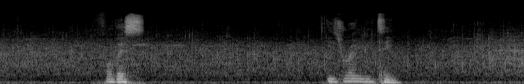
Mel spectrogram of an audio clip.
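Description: A crowd applauds an Israeli rhythmic gymnastics team after a ribbons-and-balls final at the Palaio Faliro World Cup, a steady, moderately distant wash of clapping running under brief commentary.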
